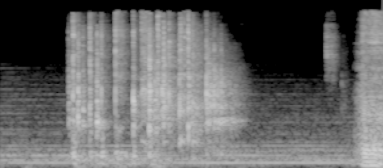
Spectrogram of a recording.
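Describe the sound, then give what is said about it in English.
A rapid flurry of small hard clicks and clatters as dice are rolled across a tray for a perception check in a game, lasting about a second before settling, followed by a couple of brief knocks. Fairly loud, with no talking. “I have all these dice that are being shamed around my tray”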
